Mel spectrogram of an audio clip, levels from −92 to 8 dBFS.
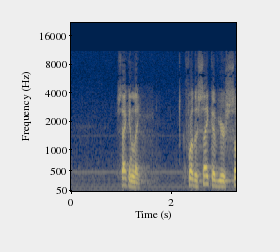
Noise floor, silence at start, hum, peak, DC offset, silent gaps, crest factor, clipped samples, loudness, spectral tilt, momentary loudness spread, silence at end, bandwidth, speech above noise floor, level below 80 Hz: -48 dBFS; 0.95 s; 60 Hz at -50 dBFS; 0 dBFS; under 0.1%; none; 16 dB; under 0.1%; -16 LUFS; -5.5 dB/octave; 7 LU; 0 s; 11.5 kHz; 33 dB; -56 dBFS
